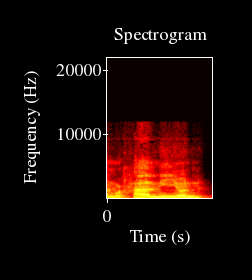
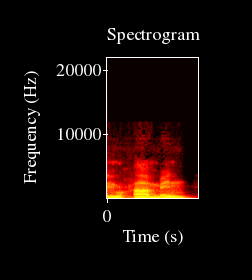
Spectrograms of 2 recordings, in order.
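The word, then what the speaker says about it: مُحامٍ: have been omitted and the noon of the tanween has been transferred to the preceding letter. So for example, ana muhamin. So the real way to say was ana muhamiyun, right? But we'll not say it like this. We'll simply say muhamin.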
